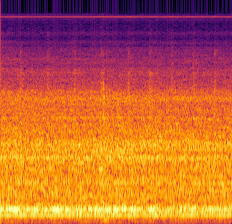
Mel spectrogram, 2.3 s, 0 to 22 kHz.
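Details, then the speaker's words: Diesel heater with an upgraded 0.028 ml fuel pump, about 10 minutes after start with Alpine mode switched off: a steady roar with quick pump ticks as the pump speeds up; exchanger temperature rising from 174 to 178, running normally. "pump stroke has immediately gone up in speed quite fast and the exchanger is beginning to rise in temperature"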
